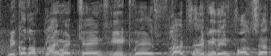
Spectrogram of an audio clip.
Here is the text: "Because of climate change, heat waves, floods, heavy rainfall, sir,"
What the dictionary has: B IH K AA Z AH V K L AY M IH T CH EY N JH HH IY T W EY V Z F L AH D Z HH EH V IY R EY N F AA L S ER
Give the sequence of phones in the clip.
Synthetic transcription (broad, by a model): B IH K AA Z AH V K L AY M IH T CH EY N JH HH IY T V EY Z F L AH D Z HH EH V IY R EY N F AA L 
